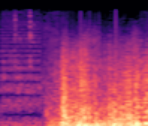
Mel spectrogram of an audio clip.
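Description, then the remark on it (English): A thunder sound effect: after a brief quiet moment, a loud, deep rumbling roar bursts in and keeps rolling steadily to the end, with no voices. “So we're going to put out the thunder on them.”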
